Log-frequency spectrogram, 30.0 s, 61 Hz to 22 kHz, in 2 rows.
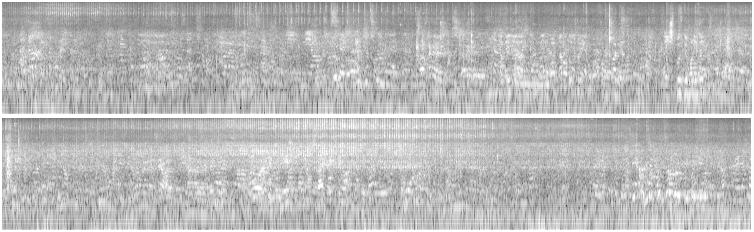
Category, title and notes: Soundscapes > Urban
250609 11h02 Albi Rue du Castelviel to Cathedral - Walkthough OKM1
Subject : Walking from the Castelviel street towards the Cathedral. Date YMD : 2025 06 09 (Monday) 11h02 Location : Pratgraussal Albi 81000 Tarn Occitanie France. Outdoors Hardware : Tascam FR-AV2, Soundman OKM1 Binaural in ear microphones. Weather : Clear sky 24°c ish, little to no wind. Processing : Trimmed in Audacity. Probably a 40hz 12db per octave HPF applied. (Check metadata) Notes : That day, there was a triathlon going on.
2025, 81000, Albi, bicycle, Binaural, City, FPV, France, FR-AV2, In-ear-microphones, ITD, june, monday, motorbike, Occitanie, OKM, OKM-1, OKM1, Outdoor, people, Soundman, Tarn, Tascam, walk, walking, walkthough, walk-through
